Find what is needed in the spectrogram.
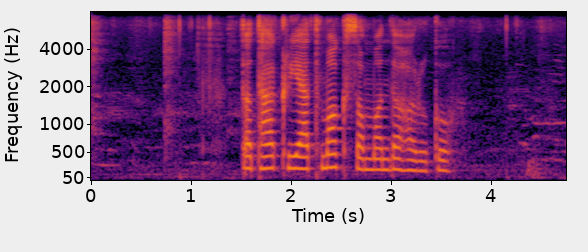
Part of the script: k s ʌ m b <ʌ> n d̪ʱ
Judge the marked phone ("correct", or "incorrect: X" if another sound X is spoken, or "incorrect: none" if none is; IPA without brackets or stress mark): correct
